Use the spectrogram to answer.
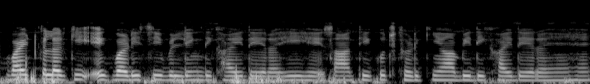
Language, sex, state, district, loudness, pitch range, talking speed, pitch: Hindi, female, Chhattisgarh, Bilaspur, -21 LUFS, 185-205 Hz, 205 wpm, 200 Hz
